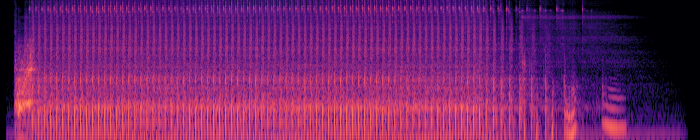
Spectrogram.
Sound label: traffic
